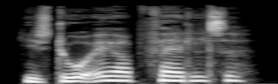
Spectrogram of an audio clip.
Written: historieopfattelse

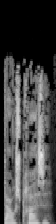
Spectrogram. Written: dagspresse

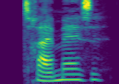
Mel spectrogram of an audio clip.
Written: træmasse

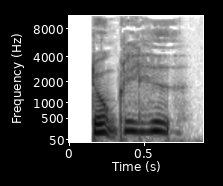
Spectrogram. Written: dunkelhed

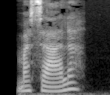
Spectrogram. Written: marsala

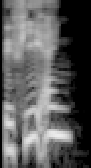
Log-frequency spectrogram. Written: befjering

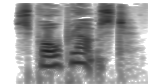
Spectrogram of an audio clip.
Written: sprogblomst

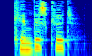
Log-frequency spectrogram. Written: kæmpeskridt

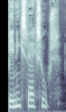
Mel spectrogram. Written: bindingsværkshus

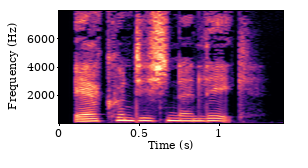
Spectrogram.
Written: airconditionanlæg

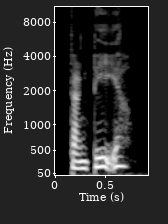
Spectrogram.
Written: dandere

